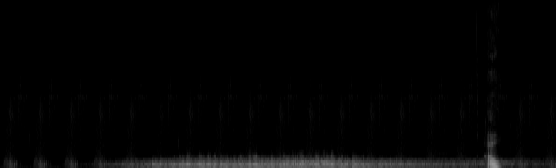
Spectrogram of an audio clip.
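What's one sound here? A creature growls loudly.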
